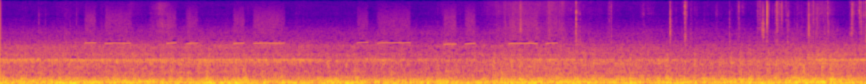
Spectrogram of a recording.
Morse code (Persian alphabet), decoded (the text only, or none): ایا این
